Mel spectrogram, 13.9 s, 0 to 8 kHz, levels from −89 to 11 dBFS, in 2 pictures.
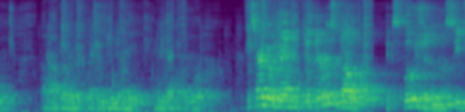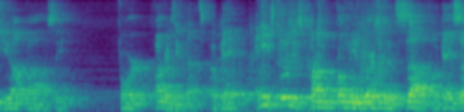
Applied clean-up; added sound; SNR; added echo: neural separator model SepFormer DNS4.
